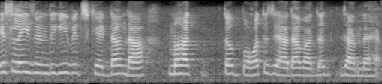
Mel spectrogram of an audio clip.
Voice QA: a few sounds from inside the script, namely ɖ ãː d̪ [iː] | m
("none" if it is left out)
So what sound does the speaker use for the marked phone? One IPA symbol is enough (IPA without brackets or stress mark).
aː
